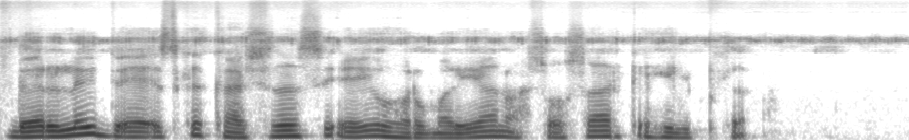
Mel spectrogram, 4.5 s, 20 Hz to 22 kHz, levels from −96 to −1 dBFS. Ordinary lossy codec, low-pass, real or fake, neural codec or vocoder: none; none; fake; codec, 44.1 kHz, 7.8 kbps, DAC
